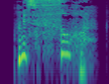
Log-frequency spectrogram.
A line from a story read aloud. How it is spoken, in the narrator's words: cried the little man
